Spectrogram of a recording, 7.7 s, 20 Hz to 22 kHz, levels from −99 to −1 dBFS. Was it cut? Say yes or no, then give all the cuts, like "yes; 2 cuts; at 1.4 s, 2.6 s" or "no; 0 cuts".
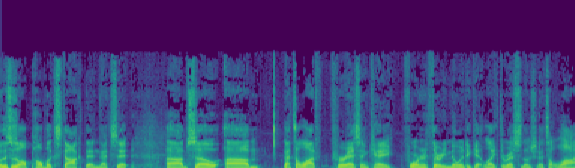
yes; 2 cuts; at 4.2 s, 5.3 s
